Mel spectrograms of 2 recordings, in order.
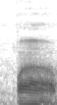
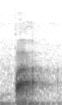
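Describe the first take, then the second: First: "পা" said with a nasal vowel, as পাঁ; nasalised vowel. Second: Said in the usual way. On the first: Shown as a demonstration. Teacher demonstrating the mistaken chandrabindu form, "পা" nasalised. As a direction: send the vowel of "পা" through the nose. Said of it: "পয়ে চন্দ্রবিন্দু আকারে". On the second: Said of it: "এই চন্দ্রবিন্দু লাগবে না".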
